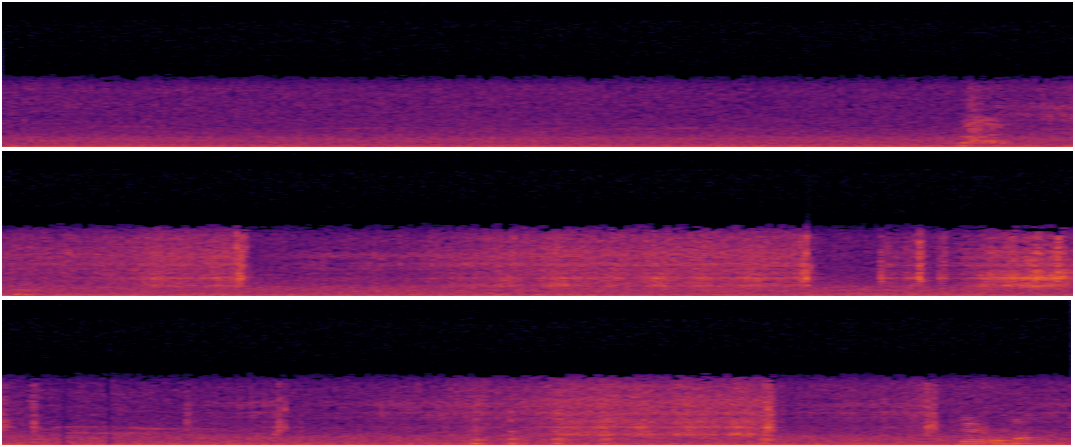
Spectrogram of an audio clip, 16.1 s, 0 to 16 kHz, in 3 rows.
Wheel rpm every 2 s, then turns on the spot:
0, 0, 0, 10, 20, 10, 10, 0.
6-8 10-12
